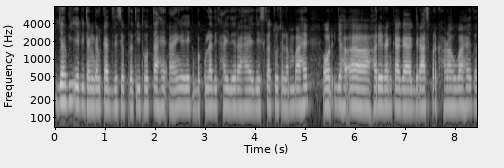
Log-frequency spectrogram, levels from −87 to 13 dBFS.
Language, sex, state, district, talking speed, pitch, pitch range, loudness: Hindi, male, Uttar Pradesh, Varanasi, 240 wpm, 160 Hz, 155-160 Hz, -20 LUFS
